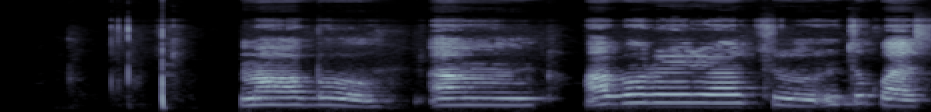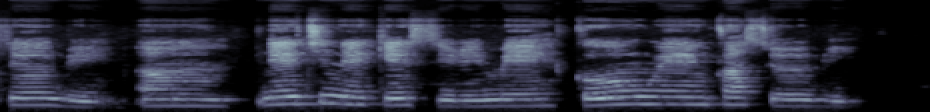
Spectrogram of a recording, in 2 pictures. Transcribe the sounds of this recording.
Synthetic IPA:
mɔ˦˨bʊ˨ | ɔ˦m̩˦ | ɔ˦bʊ˦ɾʊ˦i˦ɾi˦o˦tu˨n̩˦tʊ˦kʷa˨si˦o˦bi˨ɔ˦˨m̩˦ne˦t͡ʃi˦ne˦ke˦si˨ɾi˨me˦ko˦o˦ŋʷe˦ŋ̩˦ka˦si˨˦o˦bi˨

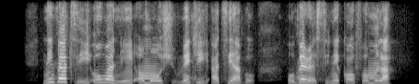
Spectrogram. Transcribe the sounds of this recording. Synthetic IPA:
nĩ˦ɡ͡ba˦˨ti˨˦o˦wa˦˨nĩ˨˦ɔ˧mɔ̃˧o˧ʃu˨me˨˦d͡ʒi˦˨a˨ti˧a˨bɔ˨ | o˦bɛ˦˨ɾɛ˨si˨˦nĩ˦kɔ˧fɔ˦mũ˦la˦˨

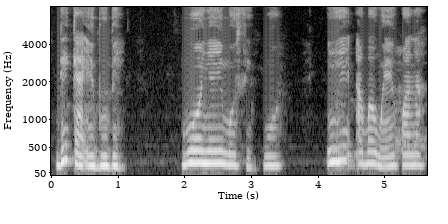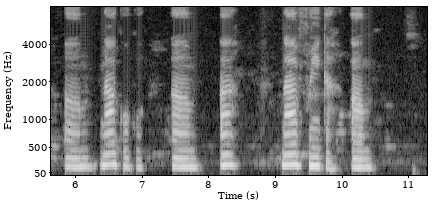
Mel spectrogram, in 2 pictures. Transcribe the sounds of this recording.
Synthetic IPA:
dɪ˦ka˨e˨bu˨be˨ | bʊ˦o˦ɲe˦i˦mo˦si˨k̚u˦ɔ˦ | i˦ɦe˦ʔa˦ɡ͡ba˦weː˨˦kʷa˦la˦˨m̩˨na˦kʊ˨kʊ˨ | m˨˦ | na˦a˦fɾɪ˦ka˨a˨m̩˨

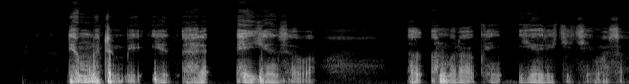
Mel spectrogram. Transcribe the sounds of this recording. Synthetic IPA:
ʔɐ˦mːʊ˦tʊ˨mbḛː˨jaː˦sʼaː˦ɾa˨ | ʔa˦jkʲɪ˨nsa̰˨ba̰˦ʔ | ʔa˦lʔa˨mʊ˦ɾa˨kʰɐ˦ɲ˦ja˦˨ɾe˦kʲe˨t͡ʃe˦mɐ˦sa˨ʔ

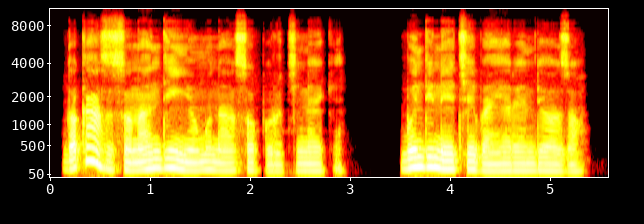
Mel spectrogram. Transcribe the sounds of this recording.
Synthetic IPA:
dɔ˨ka˦a˨s̬ʊ˨sɔ˨na˨n̩˦di˦˨ɲ˨o˨mu˦na˨a˦sɔ˦pʊ˨ɾʊ˨t͡ʃi˦ne˦ke˨ | bʊ˦n̩˦dɪ˦ne˨˦t͡ʃe˦ba˨ɲe˨ɾe˦n̩˦dɪ˦ɔ˦zɔ˦

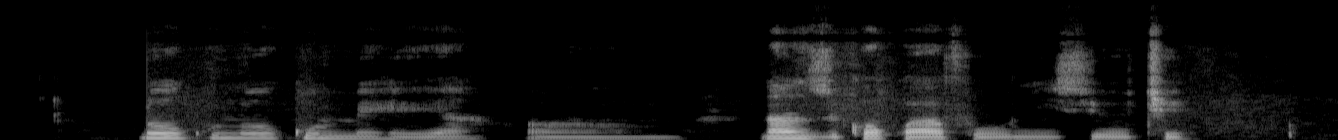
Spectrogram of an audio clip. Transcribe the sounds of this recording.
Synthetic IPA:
no˦kʷu˦no˦ku˦m̩˦me˦ɦe˨ja˦ | ɔ˨ | na˨n̩˦zɪ˨kʰɔ˦kʷa˨a˦fɔ˨o˦ɲe˦i˦si˦o˦t͡ʃe˦

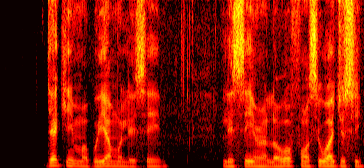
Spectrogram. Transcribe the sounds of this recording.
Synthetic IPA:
d͡ʒɛ˦kʰi˦mã˨bo˨˦ja˦˨mõ˧le˨˧ | le˨se˧i˨ɾ̃ã˨lɔ˨˦wɔ˦fũ˦ɔ̃˧si˦wa˦d͡ʒu˦si˦

